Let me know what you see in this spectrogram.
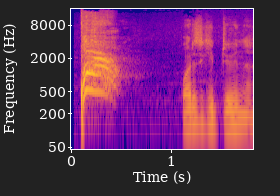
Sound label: pow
